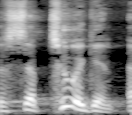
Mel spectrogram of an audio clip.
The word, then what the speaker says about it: Septuagint: You know, the Old Testament was originally written in Hebrew, but the ancients translated it into Greek, the Septuagint, as it's properly pronounced.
